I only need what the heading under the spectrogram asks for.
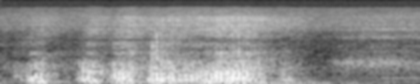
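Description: A dog snorts, a quick series of rough, nasal puffs running together for a moment before trailing off, fairly quiet with no one talking.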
